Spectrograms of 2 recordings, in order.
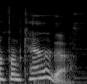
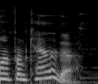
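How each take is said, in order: First: It is said with lively, warm feeling. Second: The same.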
